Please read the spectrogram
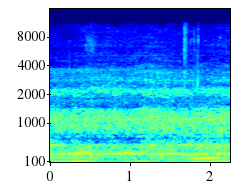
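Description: Chrysler Crossfire's V6 engine idling with a steady low rumble, heard from outside the car.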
